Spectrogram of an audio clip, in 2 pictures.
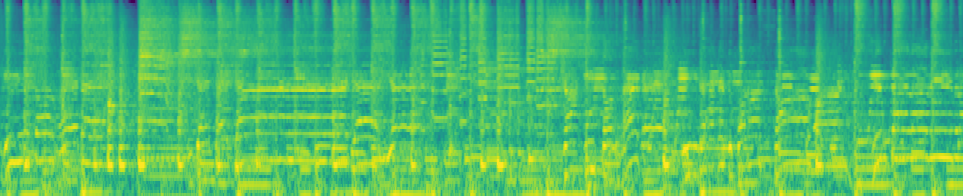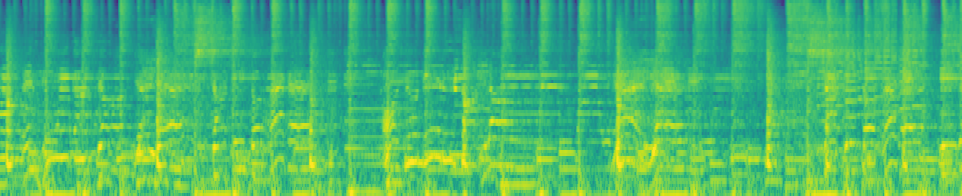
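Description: Live band playing an instrumental stretch of a reggae song on electric guitars, bass and drum kit, with a steady beat and melody lines that come and go.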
